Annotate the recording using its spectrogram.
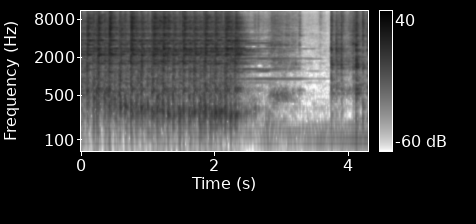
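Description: Garlic rattling rapidly inside two stainless steel mixing bowls held rim to rim and shaken hard, knocking the papery skins off the cloves. The shaking stops about two and a half seconds in and the bowls ring on briefly, then a few metal clinks near the end as the bowls are parted.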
